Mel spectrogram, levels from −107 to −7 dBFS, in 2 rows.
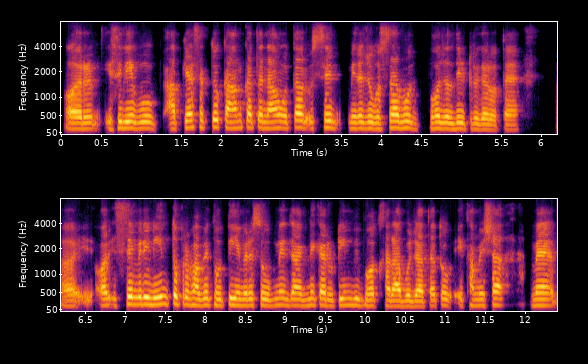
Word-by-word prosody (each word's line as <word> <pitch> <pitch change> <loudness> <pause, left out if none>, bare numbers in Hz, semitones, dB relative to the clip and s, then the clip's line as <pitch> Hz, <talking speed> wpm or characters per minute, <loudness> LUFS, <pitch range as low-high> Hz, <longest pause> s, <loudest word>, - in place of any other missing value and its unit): और 155 0 +4 0.3
इसीलिए 175 0 +2
वो 165 0 0 0.2
आप 155 0 -2
कह 180 0 +4
सकते 185 +1 -3
हो 195 - +3
काम 170 0 +1
का 185 - +4
तनाव 175 -1 +1
होता 170 +2 0
है 185 - +6
और - - -4
उससे 185 +2 -1 0.2
मेरा 160 +1 +1
जो 165 0 0
गुस्सा 155 +2 0
है, 175 - +6
वो 175 +1 +1 0.2
बहुत 165 +1 +2
जल्दी 155 0 +1
ट्रिगर 140 -1 -2
होता 130 0 -4
है। 130 - -8 0.5
अ, - - -1
ई - - -7
और 165 +1 +1
इससे 195 +4 +3
मेरी 190 0 +5
नींद 195 +2 +4
तो 210 - +7
प्रभावित 175 -3 0
होती 165 +2 +1
है, 170 - +1
मेरे 165 +1 +1
सोने-जागने 165 0 -1
का 170 - +2
रूटीन 170 +3 -3
भी 170 - 0
बहुत 155 0 +1
ख़राब 145 -2 +3
हो 145 - +1
जाता 140 +1 +1
है। - - -1
तो 165 -1 -3
एक - - -8
हमेशा, 160 +2 0 0.4
मैं 165 0 +5
165 Hz, 230 wpm, -23 LUFS, 155-175 Hz, 0.5 s, तो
